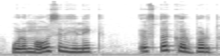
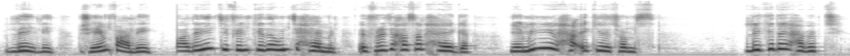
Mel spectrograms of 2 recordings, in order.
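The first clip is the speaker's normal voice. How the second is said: higher, faster, alarmed sister; worried sister; 5 semitones higher, 4 dB louder than usual. Acted. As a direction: scold her out of fear. Doha worried, scolding. (أخت قلقة بصوت أعلى وأسرع)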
